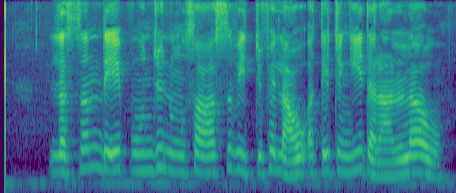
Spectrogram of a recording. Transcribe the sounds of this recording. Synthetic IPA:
ləsənd̪eːpũɲd͡ʒnũːsaːsʋɪt͡ʃpʰɪlaːoːʔət̪eːt͡ʃəŋɡiːt̪əɾãːləlaːoː

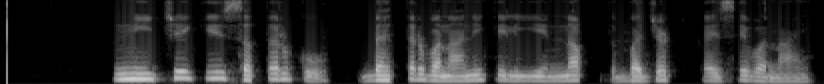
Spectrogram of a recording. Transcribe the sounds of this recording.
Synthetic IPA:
niːt͡ʃekisɐt̪əɾko | bɛɦt̪əɾbɐnaːnekelienɐq̚d̪bɐd͡ʒəʈ̚kɛːsebɐnaːḛ̃ː

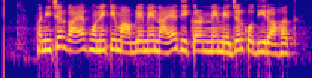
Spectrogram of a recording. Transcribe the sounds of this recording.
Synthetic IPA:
pʰəniːt͡ʃəɾɡaːjəbɦoːnekemaːmlemẽnaːjad̪iːkəɾəɳnemeːd͡ʒəɾkod̪iɾaːɦət̪

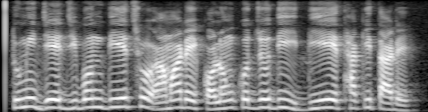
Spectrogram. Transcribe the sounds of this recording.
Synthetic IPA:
t̪umid͡ʑed͡ʑibond̪ijet͡ɕʰoamaɾekɔloŋkod͡ʑod̪id̪ijet̪ʰakit̪aɾe

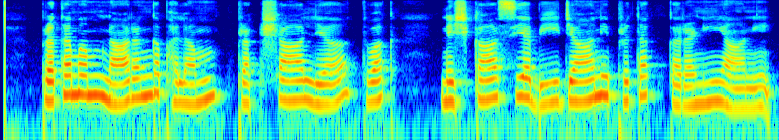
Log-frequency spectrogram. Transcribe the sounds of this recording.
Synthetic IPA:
pɾɐt̪ʰɐmɐmnaːɾɐŋɡɐpʰɐlɐmpɾɐkʂaːljɐt̪ʋɐk | niʃkaːsjɐbiːd͡ʒaːnipɾɪt̪ɐkːɐɾɐɳiːjaːni

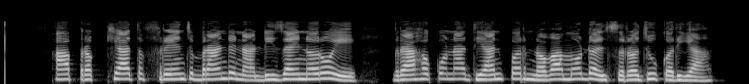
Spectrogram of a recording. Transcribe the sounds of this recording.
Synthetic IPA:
apɾəkʰjat̪fɾɛ̃ɲt͡ʃbɾãɳɖnaɖid͡ʒainəɾoe | ɡɾaɦəkonad̪ʱjanpəɾnəʋamɔɖəlsɾəd͡ʒukəɾja

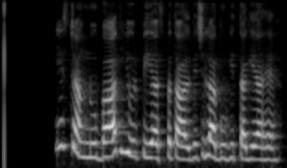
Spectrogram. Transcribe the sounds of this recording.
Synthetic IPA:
ɪsʈəŋɡnũːbaːd̪juːɾəpiːəspət̪aːlʋɪt͡ʃlaːɡuːkiːt̪ːaːɡɪjaːɦɛː

